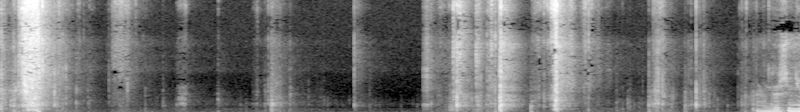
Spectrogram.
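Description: Cardboard crispbread box being handled and fumbled at while trying to find how to open it: scattered rustles, scrapes and crackles, with a near-quiet gap of a couple of seconds in the middle and a busier run of crackling after it.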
